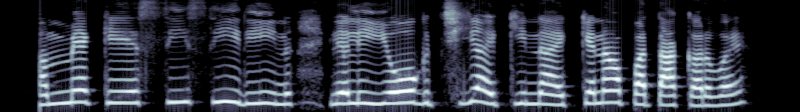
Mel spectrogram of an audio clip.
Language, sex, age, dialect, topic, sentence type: Maithili, female, 18-24, Angika, banking, question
